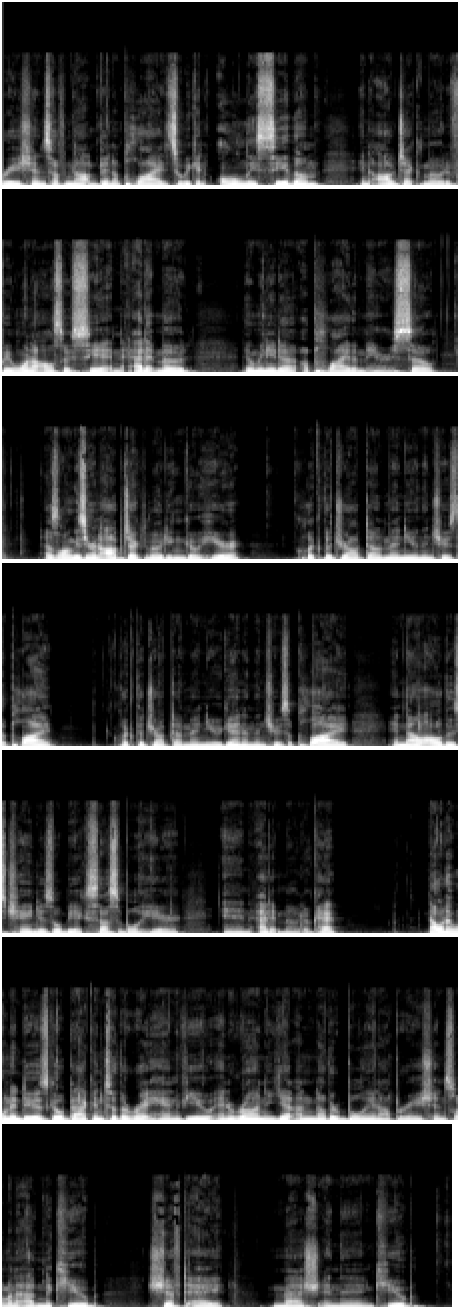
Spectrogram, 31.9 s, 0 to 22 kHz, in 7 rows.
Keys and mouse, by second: 0.6 click, 1.2 click, 2.6 click, 3.0 click, 5.7 Tab, 7.1 Tab, 9.0 Tab, 11.7-13.8 drag, 15.2-16.7 drag, 17.7 Tab, 18.5 middle click, 19.6 alt+a, 20.0 click, 22.0 Tab, 22.2 click.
